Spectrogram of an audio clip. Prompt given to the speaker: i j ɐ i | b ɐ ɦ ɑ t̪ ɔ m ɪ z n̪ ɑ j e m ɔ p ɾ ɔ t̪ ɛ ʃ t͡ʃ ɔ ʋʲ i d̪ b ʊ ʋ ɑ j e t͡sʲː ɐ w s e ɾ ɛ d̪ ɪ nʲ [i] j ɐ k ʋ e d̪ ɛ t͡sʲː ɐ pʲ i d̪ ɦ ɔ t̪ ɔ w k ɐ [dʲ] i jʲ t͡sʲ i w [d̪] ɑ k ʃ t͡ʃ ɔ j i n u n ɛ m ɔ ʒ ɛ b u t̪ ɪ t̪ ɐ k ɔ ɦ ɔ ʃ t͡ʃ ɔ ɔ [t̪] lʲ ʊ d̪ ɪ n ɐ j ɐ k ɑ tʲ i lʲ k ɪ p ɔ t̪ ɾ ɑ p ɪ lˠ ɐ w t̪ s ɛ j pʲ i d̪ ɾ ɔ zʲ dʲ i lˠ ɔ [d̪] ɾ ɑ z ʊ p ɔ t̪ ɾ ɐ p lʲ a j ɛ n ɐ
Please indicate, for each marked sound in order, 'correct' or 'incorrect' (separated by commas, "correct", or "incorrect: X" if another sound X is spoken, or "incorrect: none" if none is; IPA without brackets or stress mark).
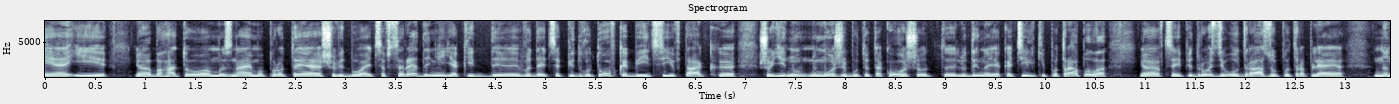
correct, incorrect: bʲ, incorrect: t̪, correct, correct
